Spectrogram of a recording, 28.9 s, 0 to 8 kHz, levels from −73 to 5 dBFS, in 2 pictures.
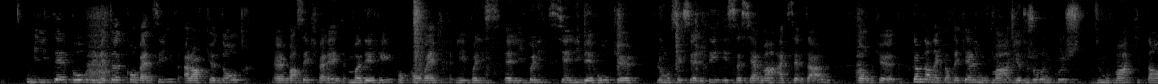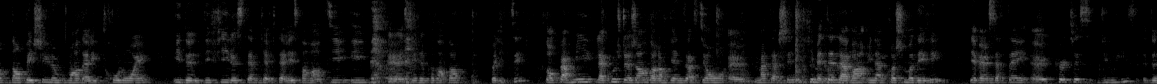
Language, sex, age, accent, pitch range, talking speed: French, female, 30-49, Canadian, 190-220 Hz, 185 wpm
